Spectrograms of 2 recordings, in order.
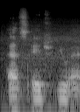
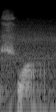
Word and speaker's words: Shua: It wasn't Shua, it was Schwa. And actually, I think one of the first times OTDE and I talked, he said, wouldn't it be funny if you pronounced your name Schwa instead of Shua? I said, yeah. But that's actually how you're supposed to say it.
